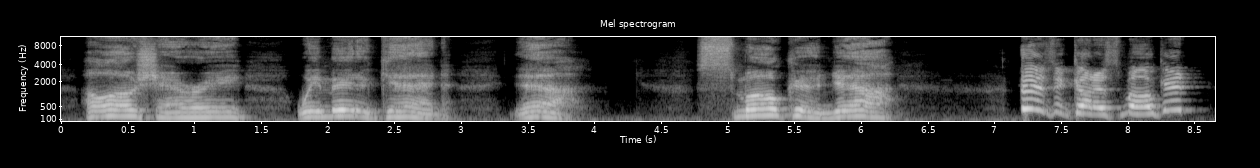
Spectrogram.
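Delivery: clumsy over-the-top actor voice, lines drawn out, hammy. Imagining lines from The Mask performed, in a Nicolas Cage voice. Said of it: "doing all the Mask lines in the Nicolas Cage voice".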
